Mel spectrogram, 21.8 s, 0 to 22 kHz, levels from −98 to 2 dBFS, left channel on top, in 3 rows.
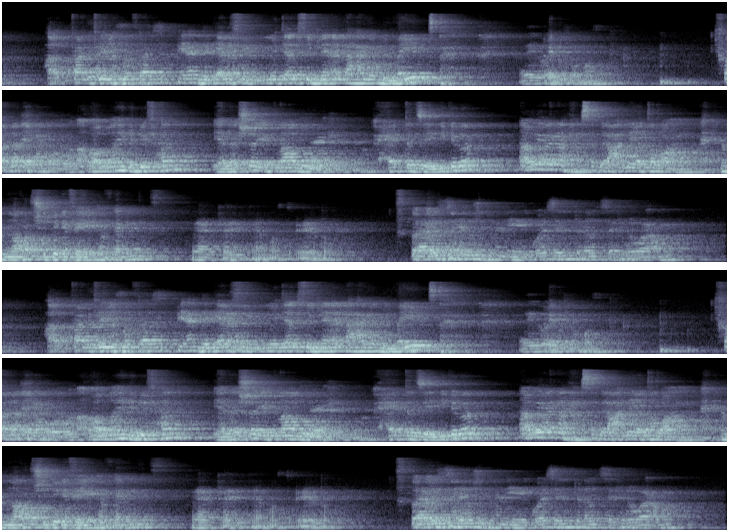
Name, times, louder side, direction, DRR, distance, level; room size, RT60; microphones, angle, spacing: voice 1, 0.4-1.5 2.0-4.9 5.4-5.7 7.1-9.1 9.4-10.6 11.0-12.0 12.4-15.9 18.6-19.2, equal, 10° left, -8 dB, 3.9 m, -25 dB
voice 2, 0.9-2.5 5.2-6.2 6.6-7.0 7.3-8.1 10.3-11.0 12.9-13.1 15.2-15.7 16.4-17.8 18.6-21.2, right 1 dB, 30° right, -3 dB, 1.2 m, -30 dB
21.0 x 8.1 x 4.1 m, 1.4 s
head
